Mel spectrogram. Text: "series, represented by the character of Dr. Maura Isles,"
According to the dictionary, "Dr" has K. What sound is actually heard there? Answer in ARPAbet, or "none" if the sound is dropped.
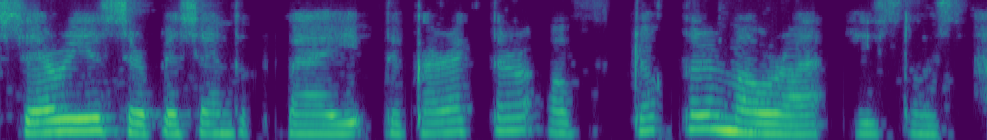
K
